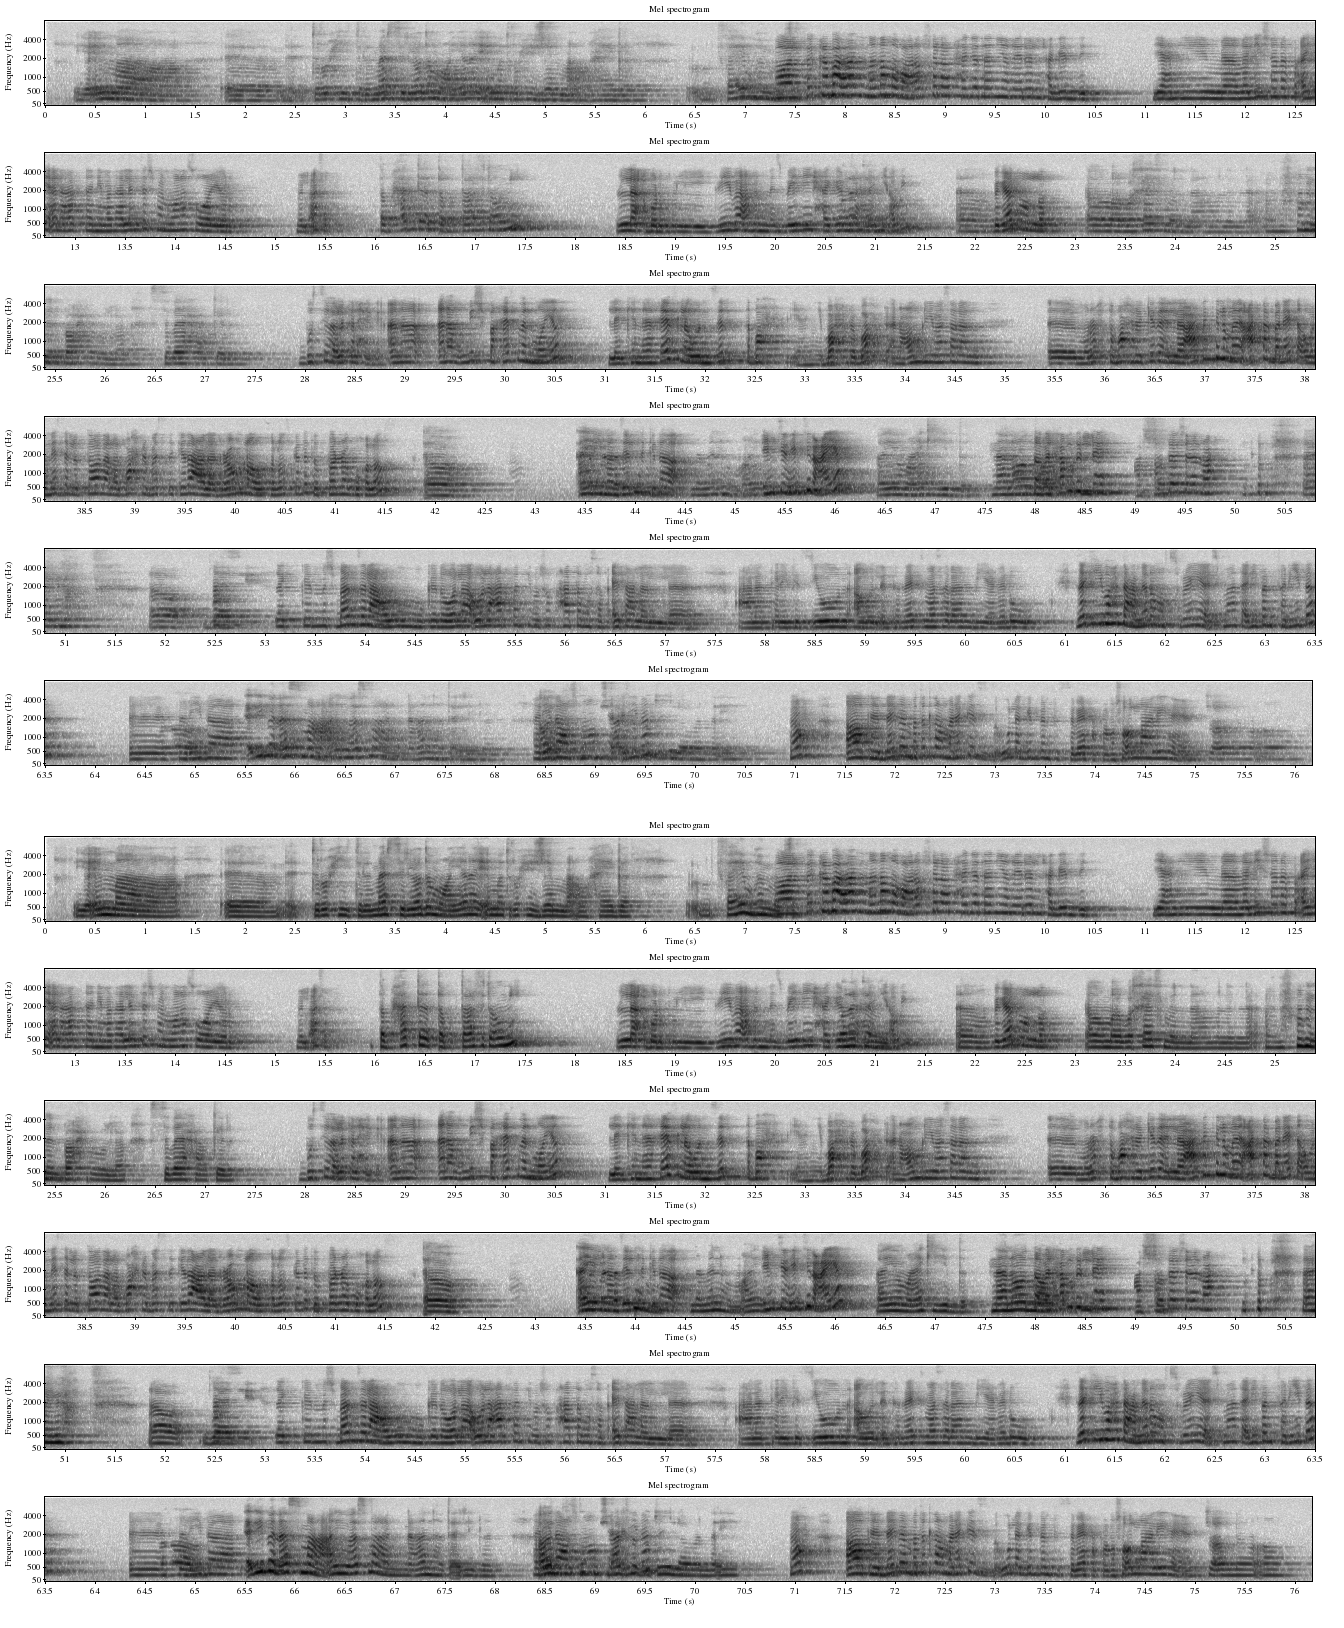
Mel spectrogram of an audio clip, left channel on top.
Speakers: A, on the right; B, in the centre.
A: يا اما آم، تروحي تمارسي رياضه معينه يا اما تروحي جيم او حاجه فهي مهمه
B: ما
A: بصراحه
B: هو الفكرة بقى ان انا ما بعرفش العب حاجة تانية غير الحاجات دي يعني ما- ماليش انا في اي العاب تانية ما اتعلمتش من وانا صغيرة للأسف
A: طب حتى طب بتعرفي تعومي
B: لا برضو ال- دي بقى بالنسبة لي حاجة
A: وانا
B: مزعلاني
A: كمان
B: قوي
A: اه
B: بجد والله
A: اه ما بخاف من من ال... <laughs> من البحر ولا السباحة وكده
B: بصي هقولك على حاجه انا انا مش بخاف من الميه لكن هخاف لو نزلت بحر يعني بحر بحر انا عمري مثلا آه، ما رحت بحر كده الا عارفه انت لما عارفه البنات او الناس اللي بتقعد على البحر بس كده على الرمله وخلاص كده تتفرج وخلاص
A: اه ايوه
B: عمري
A: انا
B: ما نزلت
A: منهم
B: كده
A: انا منهم ايوه
B: انت انت معايا
A: ايوه معاكي جدا احنا هنقعد مع
B: طب الحمد
A: بعض
B: لله
A: بصراحة
B: <laughs>
A: على الشط
B: الحمد لله عشان أنا لوحدي
A: <laughs> ايوه اه يعني
B: بس لكن مش بنزل اعوم وكده ولا ولا عارفه انت بشوف حتى مسابقات على ال على التلفزيون او الانترنت مثلا بيعملوا زي في واحده عندنا مصريه اسمها تقريبا فريده آه، فريدة
A: اه تقريبا اسمع ايوه اسمع عن... عنها تقريبا
B: فريدة
A: اه اللي
B: عثمان
A: خدت مش عارفة
B: تقريبا
A: بطولة ولا ايه ان
B: صح اه كانت دايما بتطلع مراكز اولى جدا في السباحة فما شاء الله عليها يعني
A: شاء الله اه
